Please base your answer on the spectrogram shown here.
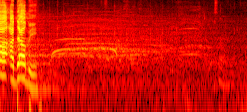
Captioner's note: audience clapping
